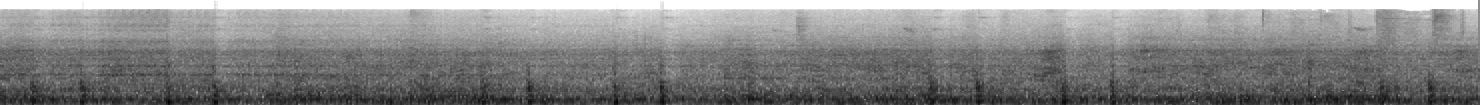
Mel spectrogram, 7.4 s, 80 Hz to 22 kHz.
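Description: Thameslink Class 700 electric train running along the platform: a steady rumble with many short clicks from the wheels over the rails.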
